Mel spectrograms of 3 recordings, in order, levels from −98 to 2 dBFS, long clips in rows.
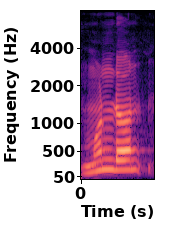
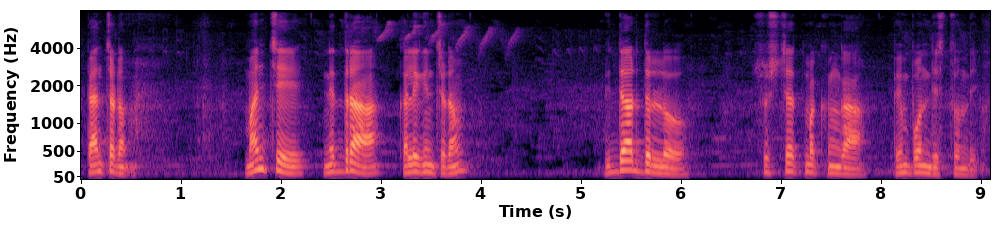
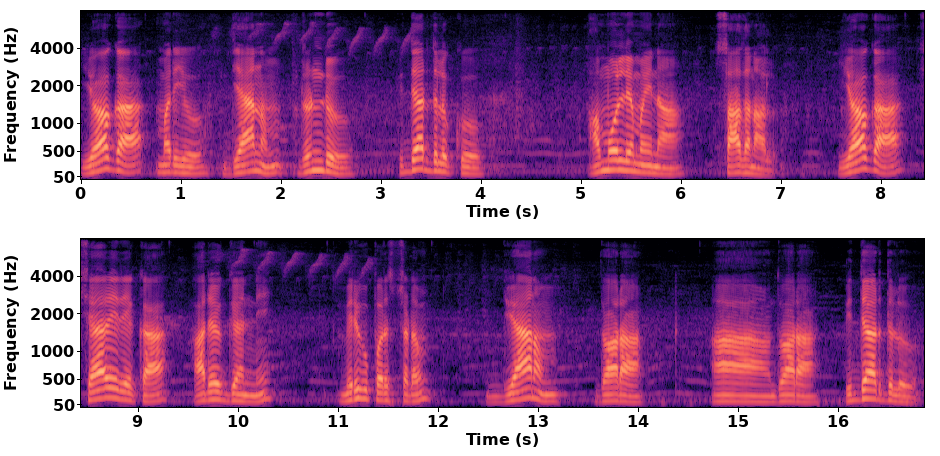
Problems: background sounds at intervals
